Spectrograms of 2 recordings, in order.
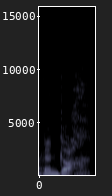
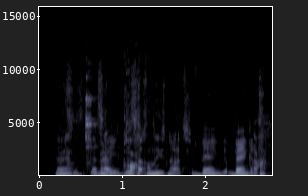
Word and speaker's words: Van Gogh: That's very clearly Vincent Van Gogh. – Okay, Vincent Van Gogh anamorphs into a cat. – Sorry, Van Gogh. – Van Gogh. – That's how you say his name.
